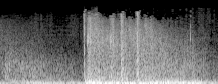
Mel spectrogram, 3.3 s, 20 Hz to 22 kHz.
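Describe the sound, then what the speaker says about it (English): Mortar fire in the WWII strategy game Sudden Strike 4: a sudden loud blast cuts in over a low rumbling battlefield bed, followed by several sharp crackling reports and sustained heavy booming. "It's probably from the mortar identified there."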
